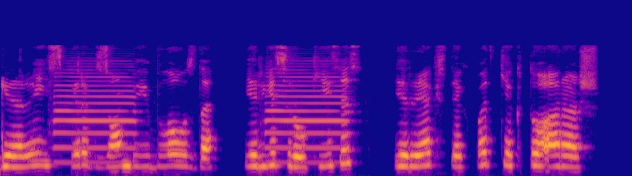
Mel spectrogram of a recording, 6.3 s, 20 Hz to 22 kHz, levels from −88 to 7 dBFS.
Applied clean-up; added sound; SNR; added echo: none; Wind instrument, woodwind instrument; 13 dB; none.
